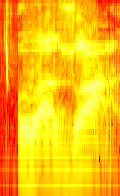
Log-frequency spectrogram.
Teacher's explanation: حرف ضاد کو موٹا کرنا ہے اور ضاد کی حرکت کو عین کے ساتھ ملانا ہے. ٹھیک ہے، واو زبر وا، ضاد عین زبر ضع، وضع.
